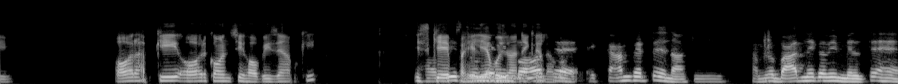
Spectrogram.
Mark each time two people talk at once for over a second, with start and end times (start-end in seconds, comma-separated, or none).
4.3-5.7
